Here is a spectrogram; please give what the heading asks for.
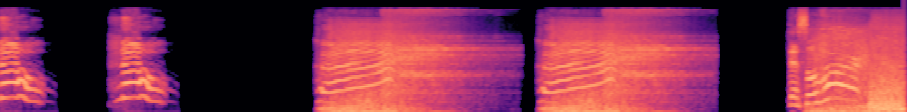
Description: A young child screams as he goes down with a loud swoosh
